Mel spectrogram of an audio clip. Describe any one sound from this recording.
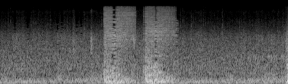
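Sharp hits crack as two giant beetles clash in a video game.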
